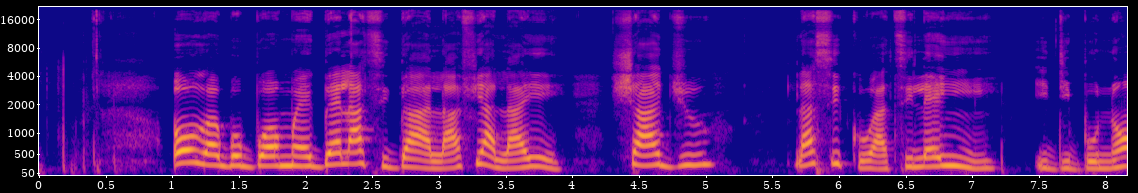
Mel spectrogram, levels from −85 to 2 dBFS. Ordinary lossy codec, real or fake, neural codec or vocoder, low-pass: none; real; none; none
